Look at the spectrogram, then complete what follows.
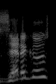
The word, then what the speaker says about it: Xenagos: So, Xenaghost? Zen Ghost. No, not that one. It's Xenagos. That's how you spell it.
